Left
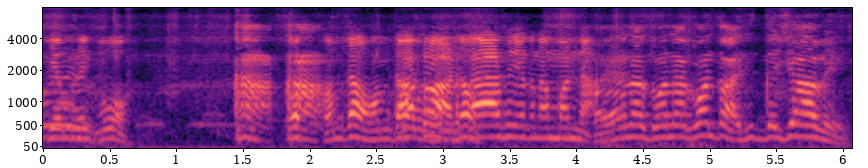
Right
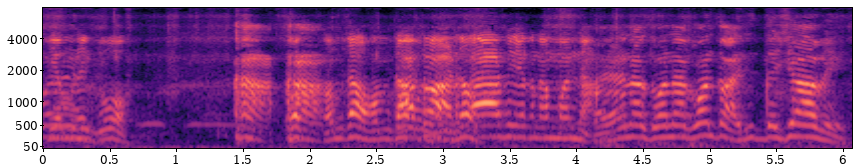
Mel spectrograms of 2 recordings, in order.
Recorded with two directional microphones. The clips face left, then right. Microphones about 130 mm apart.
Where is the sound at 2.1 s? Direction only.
45° left (ahead or behind).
